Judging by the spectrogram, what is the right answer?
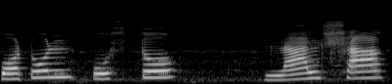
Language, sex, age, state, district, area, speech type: Bengali, female, 18-30, West Bengal, Alipurduar, rural, spontaneous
